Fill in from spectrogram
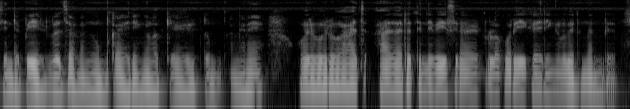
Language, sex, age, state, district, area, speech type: Malayalam, male, 18-30, Kerala, Kozhikode, rural, spontaneous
